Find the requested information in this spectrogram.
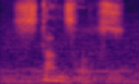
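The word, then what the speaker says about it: studding sail: the stanzel Booms to set studing sails pronounced stanil this was known as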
